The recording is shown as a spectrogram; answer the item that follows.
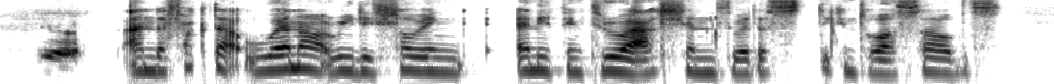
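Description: At a very fast pace, a woman talks in a fairly high voice with fairly even intonation. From Birmingham, England. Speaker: podcast host. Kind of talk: casual chat.

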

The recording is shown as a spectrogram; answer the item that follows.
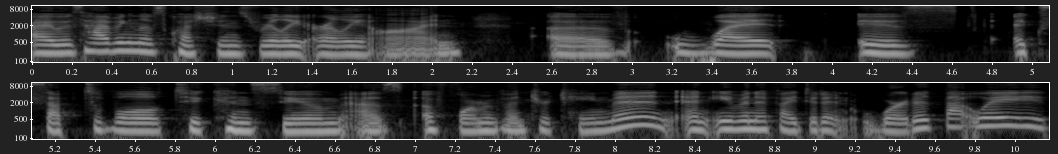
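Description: In a very clean recording with a silent background and a dry, close sound with no echo, a woman with an ordinary speaking voice talks at a moderate pace with a medium pitch and ordinary pitch variation. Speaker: game writer. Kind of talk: casual interview chat.

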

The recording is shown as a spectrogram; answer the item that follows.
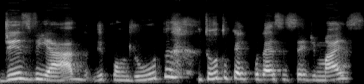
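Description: A woman speaks in a normal speaking voice. Her pace is moderate and her pitch variation ordinary. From Brazil, Fortaleza, Ceará. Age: 40s. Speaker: writer and journalist. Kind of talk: casual interview.

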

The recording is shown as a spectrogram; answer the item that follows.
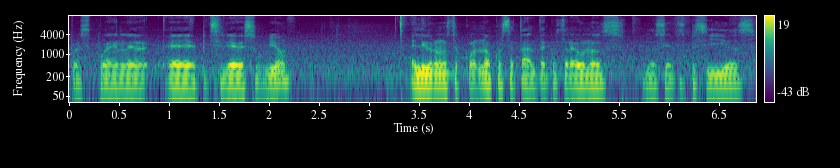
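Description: With noticeable background noise behind him, a man with a Mexican accent speaks at a medium pitch and a moderate pace in a flat, monotone delivery. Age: 20s. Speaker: podcaster. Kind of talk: casual monologue. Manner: halting.

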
